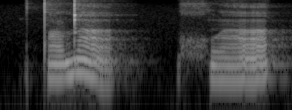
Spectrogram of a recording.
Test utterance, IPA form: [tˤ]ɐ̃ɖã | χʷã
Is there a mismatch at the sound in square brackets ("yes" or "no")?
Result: no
